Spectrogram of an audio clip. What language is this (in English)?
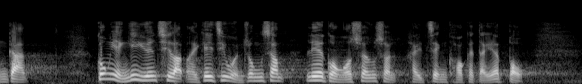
Cantonese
